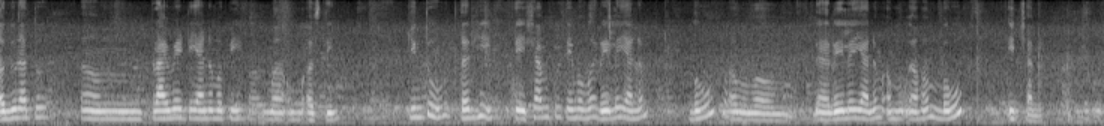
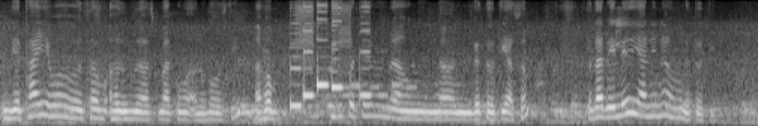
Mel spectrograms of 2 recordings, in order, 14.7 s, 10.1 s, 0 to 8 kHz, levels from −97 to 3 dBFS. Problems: constant background noise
